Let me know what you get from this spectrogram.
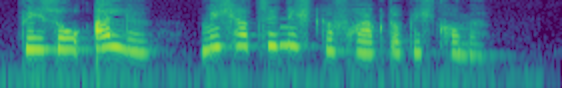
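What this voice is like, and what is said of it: Quiet, hushed speaking. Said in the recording (Chinese): “他小声地说”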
